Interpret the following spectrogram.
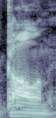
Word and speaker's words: golem: And even worse, a fucking demonic fucking Jewish automaton motherfucking golem. Or golem if you're Jewish pronouncing it.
